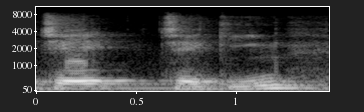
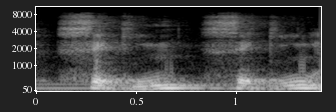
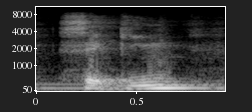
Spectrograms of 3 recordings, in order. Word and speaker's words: Cecchin: gli altri là dell'Italia, gli altri a dire Cecchin, però qua la mia mamma, la mia nonna, sempre ho ascoltato di tutta famiglia che sti nomi gli diceva per esempio Sechin anche se si scrive con la C, Sechin, mi vedeva che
